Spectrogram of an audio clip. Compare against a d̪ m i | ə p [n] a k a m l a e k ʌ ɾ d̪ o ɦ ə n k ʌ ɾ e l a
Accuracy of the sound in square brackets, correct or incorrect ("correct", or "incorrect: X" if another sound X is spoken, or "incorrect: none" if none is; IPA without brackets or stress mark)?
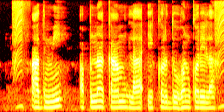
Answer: correct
